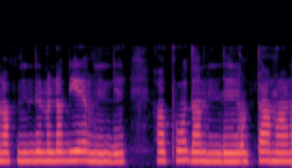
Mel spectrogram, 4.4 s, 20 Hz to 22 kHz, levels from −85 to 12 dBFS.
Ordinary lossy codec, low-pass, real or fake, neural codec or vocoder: none; 7.2 kHz; fake; autoencoder, 22.05 kHz, a latent of 192 numbers a frame, VITS, trained on one speaker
